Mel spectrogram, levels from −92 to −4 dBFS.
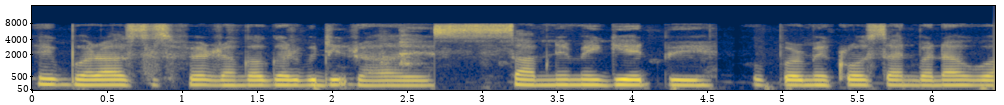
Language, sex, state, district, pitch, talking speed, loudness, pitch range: Hindi, female, Arunachal Pradesh, Papum Pare, 180 Hz, 185 wpm, -16 LUFS, 175-185 Hz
